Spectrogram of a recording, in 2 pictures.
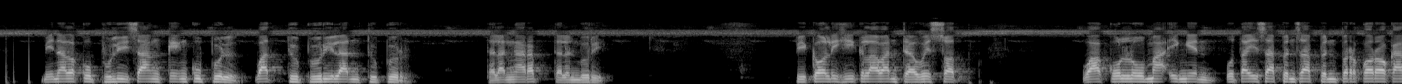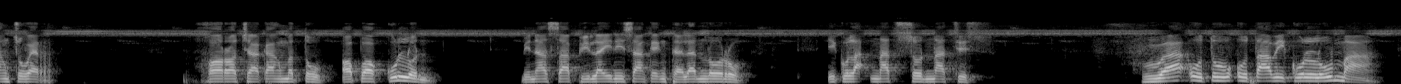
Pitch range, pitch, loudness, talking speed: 125-135 Hz, 130 Hz, -23 LUFS, 85 wpm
